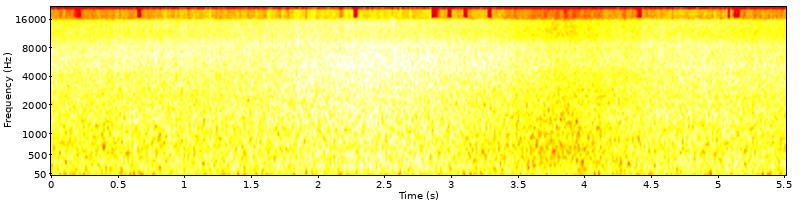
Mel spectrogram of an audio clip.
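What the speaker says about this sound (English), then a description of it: "Sunset and waves." Ocean surf at sunset, a steady broad wash of breaking waves that swells and eases, loud and continuous with a windy hiss, no voices.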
